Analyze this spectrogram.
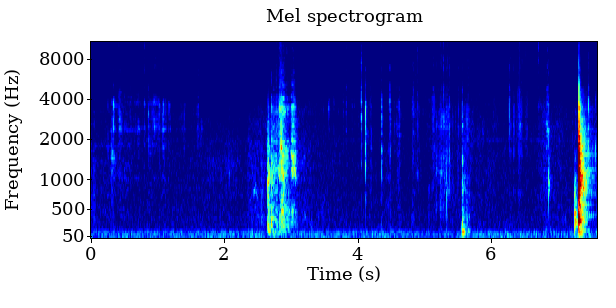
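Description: Small metal clicks and handling clatter as a band-type piston ring compressor is clamped around an oiled piston and tightened with its key, with a louder clatter about three seconds in and a sharp knock near the end.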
